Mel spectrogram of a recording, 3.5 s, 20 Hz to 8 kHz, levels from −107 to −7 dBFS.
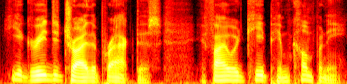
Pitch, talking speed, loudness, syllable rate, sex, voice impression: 105 Hz, 205 wpm, -20 LUFS, 5.7 syllables/s, male, masculine, adult-like, slightly relaxed, bright, fluent, sincere, calm, reassuring, kind, modest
